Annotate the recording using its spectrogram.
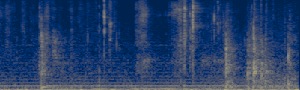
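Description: Paper masking tape being pulled off its roll and cut, a scatter of small crackles and clicks.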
